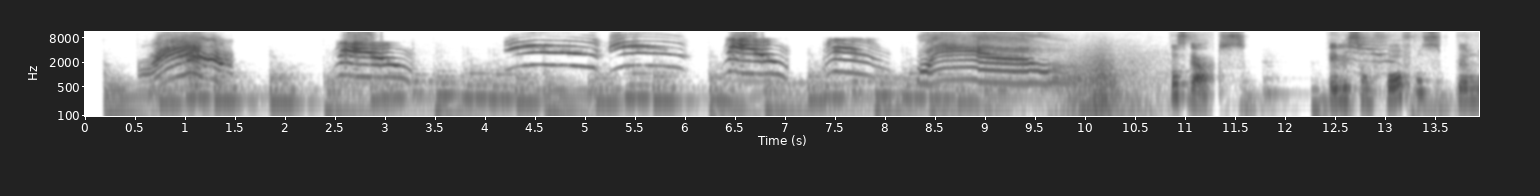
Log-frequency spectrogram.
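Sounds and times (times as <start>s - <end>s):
slow low background music: 0.2s - 9.7s, 10.4s - 13.9s
cat meowing: 0.6s - 1.5s, 2.5s - 3.3s, 4.2s - 9.8s, 12.6s - 13.2s.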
